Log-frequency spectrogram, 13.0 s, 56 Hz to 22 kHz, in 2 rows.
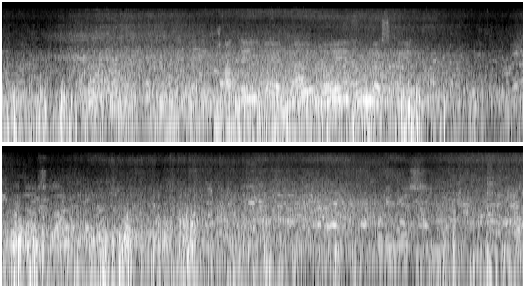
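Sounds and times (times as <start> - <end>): faint voices: 0.0 - 13.0
sea surf breaking: 0.0 - 13.0
wind gusts on microphone: 0.0 - 13.0.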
